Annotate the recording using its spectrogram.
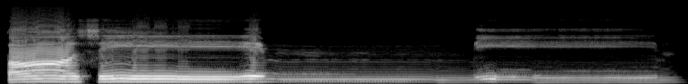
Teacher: Idgham bigunah ya, karena ada nun sukun bertemu dengan mim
